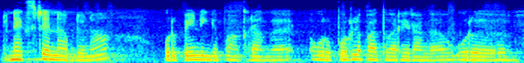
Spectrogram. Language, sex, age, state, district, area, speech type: Tamil, female, 30-45, Tamil Nadu, Namakkal, rural, spontaneous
